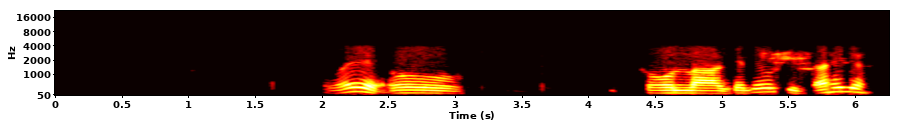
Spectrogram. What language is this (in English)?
Punjabi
